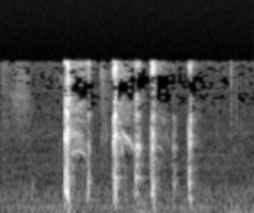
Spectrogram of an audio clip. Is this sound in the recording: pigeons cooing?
no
